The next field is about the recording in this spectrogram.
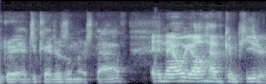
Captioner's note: laughing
